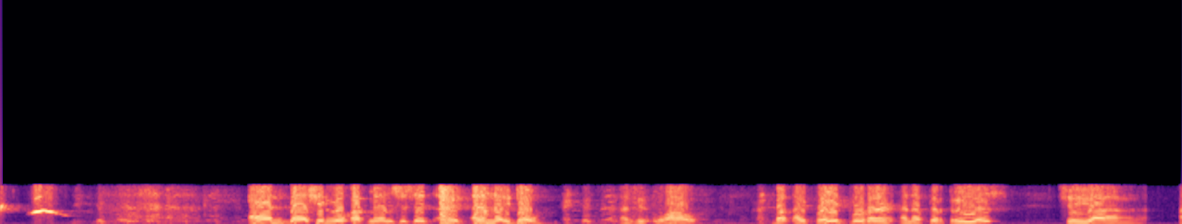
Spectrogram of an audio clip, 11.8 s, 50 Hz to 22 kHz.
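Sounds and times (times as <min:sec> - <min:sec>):
human whistle aimed at a woman passing by: 0:00.0 - 0:00.8
murmur of laughter: 0:00.7 - 0:02.5, 0:05.6 - 0:07.8
speech: 0:02.5 - 0:05.5, 0:06.2 - 0:07.1, 0:07.7 - 0:11.8.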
